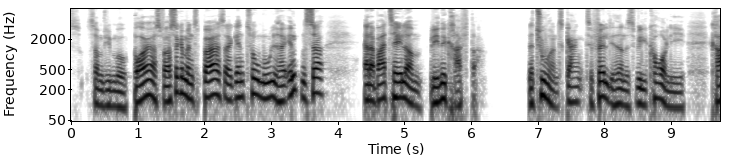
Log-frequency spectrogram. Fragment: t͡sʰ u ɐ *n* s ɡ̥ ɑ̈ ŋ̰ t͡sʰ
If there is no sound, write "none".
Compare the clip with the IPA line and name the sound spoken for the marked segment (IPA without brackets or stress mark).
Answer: n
